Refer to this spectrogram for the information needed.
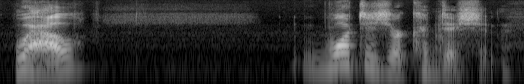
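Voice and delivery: loud grudging opener, then easing; growled. A narrator's reading. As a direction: give in with a mild grumble. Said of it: "growled the king".

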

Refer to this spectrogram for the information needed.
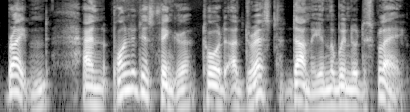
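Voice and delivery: plain reading voice

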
